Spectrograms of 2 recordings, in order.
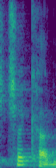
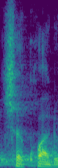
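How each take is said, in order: First: CHECKERED said as two syllables, "CHECK-ud"; no w sound in CHECKERED; correct pronunciation. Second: CHECKERED said as "CHECK-wad", with a w; mispronounced. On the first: Teacher correcting the word checkered, correct pronunciation. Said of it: "it's checkered". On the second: Teacher showing the wrong checkered, mispronounced. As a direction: put a w into CHECKERED. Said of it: "not checkered or something". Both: Shown as a demonstration.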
